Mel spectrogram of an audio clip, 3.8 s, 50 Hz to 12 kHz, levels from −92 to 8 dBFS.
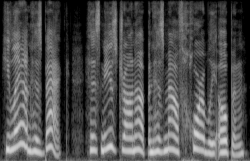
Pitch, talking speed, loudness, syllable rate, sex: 270 Hz, 225 wpm, -16 LUFS, 4.9 syllables/s, female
